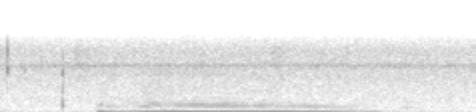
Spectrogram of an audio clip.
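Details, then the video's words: Brownie, a sleeping dog, lets out one drawn-out low snore of about a second and a half, a steady droning tone with faint overtones, in a quiet indoor room; a soft human murmur follows. "Brownie the Snoring Dog"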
